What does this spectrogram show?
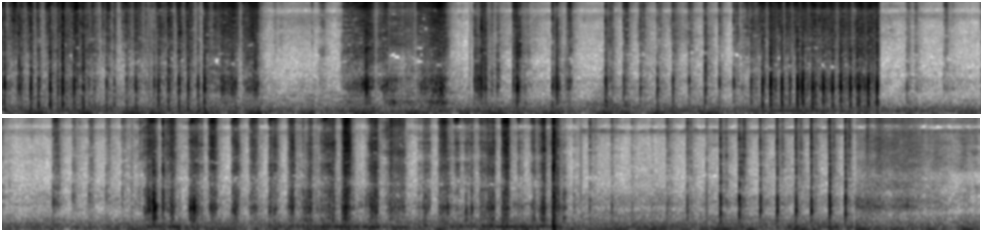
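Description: Paper handled close to the microphone: rolled-paper fake nails and paper sheets rustling, scraping and crinkling in quick runs of small clicks, busiest in the first half.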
